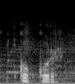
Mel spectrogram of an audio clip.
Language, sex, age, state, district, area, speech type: Nepali, male, 18-30, West Bengal, Jalpaiguri, rural, read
